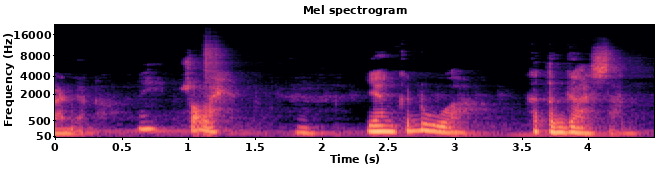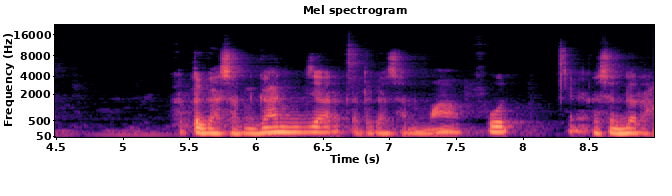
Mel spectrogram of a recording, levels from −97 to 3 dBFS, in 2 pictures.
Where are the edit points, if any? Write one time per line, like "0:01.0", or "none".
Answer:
none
